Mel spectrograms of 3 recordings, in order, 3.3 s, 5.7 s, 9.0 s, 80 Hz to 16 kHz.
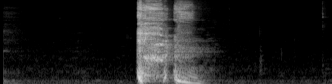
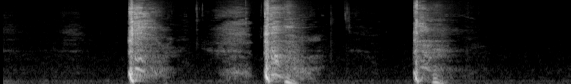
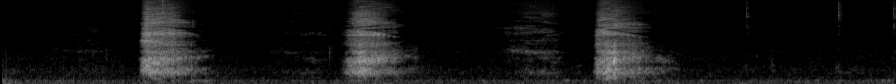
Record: {"cough_length": "3.3 s", "cough_amplitude": 21869, "cough_signal_mean_std_ratio": 0.29, "three_cough_length": "5.7 s", "three_cough_amplitude": 21996, "three_cough_signal_mean_std_ratio": 0.22, "exhalation_length": "9.0 s", "exhalation_amplitude": 2138, "exhalation_signal_mean_std_ratio": 0.33, "survey_phase": "beta (2021-08-13 to 2022-03-07)", "age": "18-44", "gender": "Male", "wearing_mask": "No", "symptom_none": true, "smoker_status": "Never smoked", "respiratory_condition_asthma": false, "respiratory_condition_other": false, "recruitment_source": "REACT", "submission_delay": "1 day", "covid_test_result": "Negative", "covid_test_method": "RT-qPCR"}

